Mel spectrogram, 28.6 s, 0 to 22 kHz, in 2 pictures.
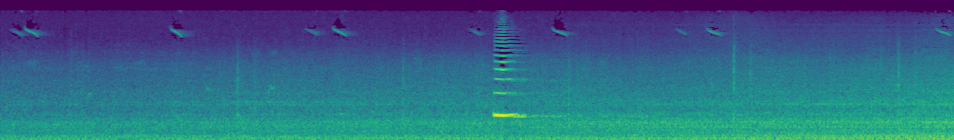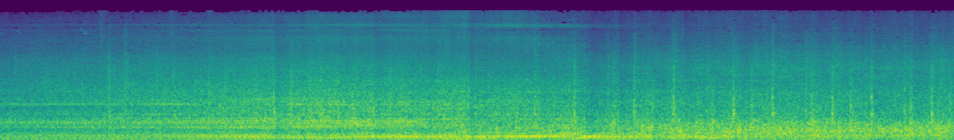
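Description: Freight train of empty timber wagons hauled by two Vossloh G1000 diesel locomotives, approaching and passing. The diesel engines' rumble builds steadily through the first half and stays loud. A single short horn blast sounds about a quarter of the way in. Near the end the wagons roll by with a clatter of wheels on the rails.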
